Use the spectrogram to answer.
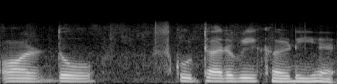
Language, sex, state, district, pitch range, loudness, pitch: Hindi, female, Goa, North and South Goa, 135-145 Hz, -16 LUFS, 140 Hz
